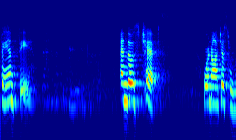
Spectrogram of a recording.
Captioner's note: laugh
